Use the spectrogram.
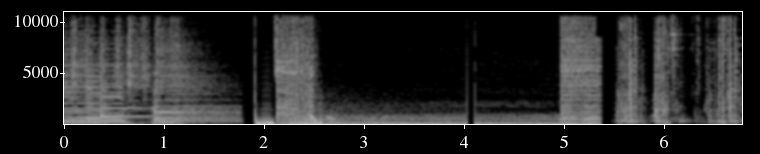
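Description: A car that has sat unused for a long time fails to start: keys jingle, then a starter cranks with a low, grinding rumble for about three seconds and cuts out without catching, followed by a few sharp clicks.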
